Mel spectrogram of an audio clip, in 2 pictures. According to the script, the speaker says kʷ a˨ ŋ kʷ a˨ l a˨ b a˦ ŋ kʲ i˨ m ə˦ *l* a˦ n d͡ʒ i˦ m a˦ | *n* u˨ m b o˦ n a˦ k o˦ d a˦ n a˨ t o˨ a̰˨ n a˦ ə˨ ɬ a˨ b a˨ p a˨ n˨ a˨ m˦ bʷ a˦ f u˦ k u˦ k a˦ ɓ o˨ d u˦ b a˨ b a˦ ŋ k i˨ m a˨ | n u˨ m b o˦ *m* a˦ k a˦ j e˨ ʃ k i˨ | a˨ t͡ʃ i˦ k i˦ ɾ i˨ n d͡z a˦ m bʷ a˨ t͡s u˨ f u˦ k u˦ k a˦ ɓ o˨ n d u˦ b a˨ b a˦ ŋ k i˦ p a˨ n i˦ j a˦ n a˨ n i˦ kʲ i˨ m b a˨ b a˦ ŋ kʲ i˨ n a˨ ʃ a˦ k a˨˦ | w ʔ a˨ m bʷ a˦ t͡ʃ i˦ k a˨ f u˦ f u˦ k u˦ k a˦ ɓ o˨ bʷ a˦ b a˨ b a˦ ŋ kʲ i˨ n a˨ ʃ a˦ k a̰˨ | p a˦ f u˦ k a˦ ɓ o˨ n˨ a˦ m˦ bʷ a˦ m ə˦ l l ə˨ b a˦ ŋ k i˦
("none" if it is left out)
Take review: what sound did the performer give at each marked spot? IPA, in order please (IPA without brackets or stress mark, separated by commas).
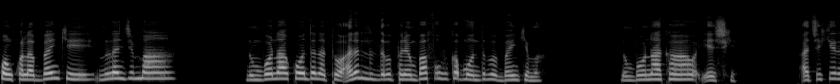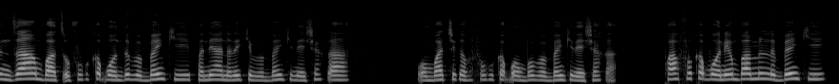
l, n, n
